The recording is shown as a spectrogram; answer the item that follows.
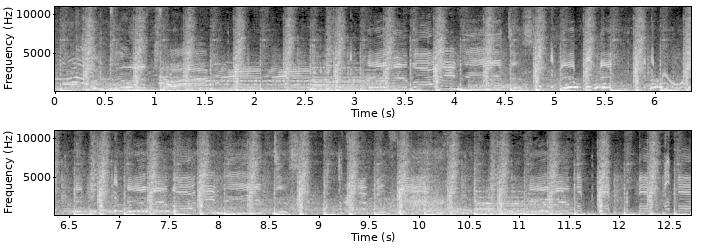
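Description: Background music with a fast, steady beat, heavy bass and gliding melodic lines.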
